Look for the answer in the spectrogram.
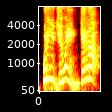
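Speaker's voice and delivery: high, loud, incredulous demand; feisty retort. Retold or imitated. Jersey girl telling bowing ashram crowd to get up, high and loud. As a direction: bark it up at everyone bowing, half laughing. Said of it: "This little feisty girl".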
